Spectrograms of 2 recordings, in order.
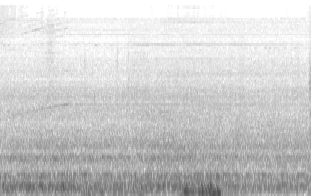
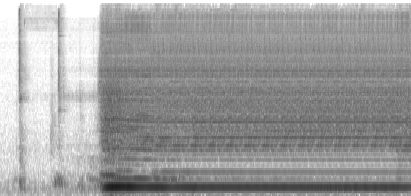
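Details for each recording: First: Computer power supply fan after owner disassembly, dust cleaning and cable tidying (previously hummed and rattled): soft, steady low hum with no rattle or buzz, running well and quietly. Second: Desktop PC power supply fan switched on: loud steady low hum with airy hiss, owner reports rattling and groaning; dry, dusty sleeve bearing, before cleaning and lubrication.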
